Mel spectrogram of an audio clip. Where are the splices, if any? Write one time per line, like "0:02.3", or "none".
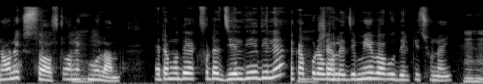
0:02.9

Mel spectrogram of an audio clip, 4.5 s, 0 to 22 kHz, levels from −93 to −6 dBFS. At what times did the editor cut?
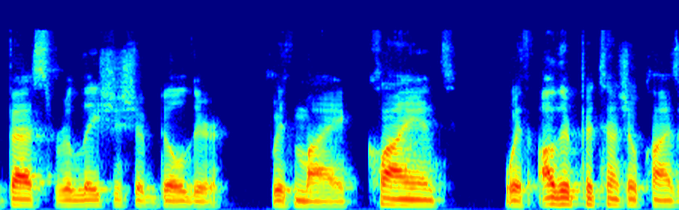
none

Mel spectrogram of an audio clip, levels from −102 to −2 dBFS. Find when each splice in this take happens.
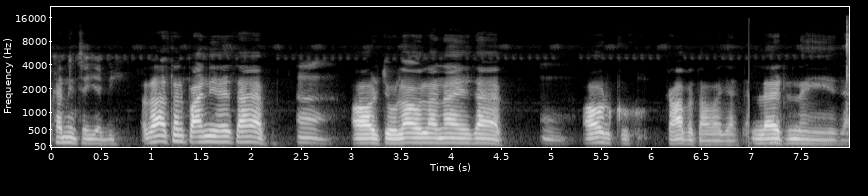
none

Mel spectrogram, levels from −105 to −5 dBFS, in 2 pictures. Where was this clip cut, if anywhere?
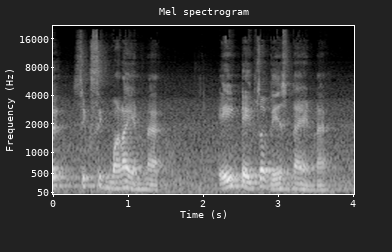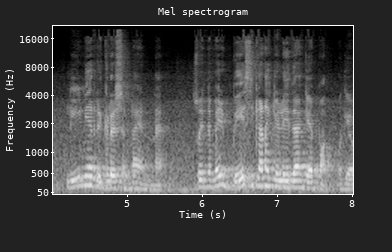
none

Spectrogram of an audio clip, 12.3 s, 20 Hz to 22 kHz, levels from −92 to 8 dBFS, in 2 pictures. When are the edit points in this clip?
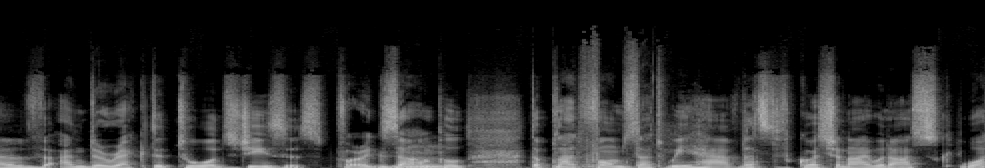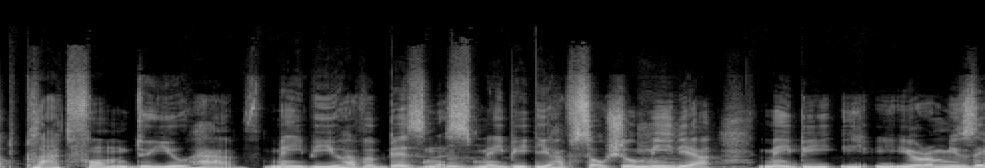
0:02.0
0:04.7
0:05.9
0:09.5

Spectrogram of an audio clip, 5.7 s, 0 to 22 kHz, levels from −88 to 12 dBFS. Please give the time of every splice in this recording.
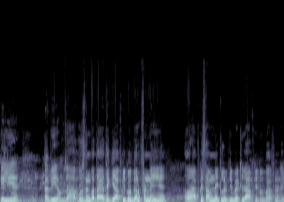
0:01.3

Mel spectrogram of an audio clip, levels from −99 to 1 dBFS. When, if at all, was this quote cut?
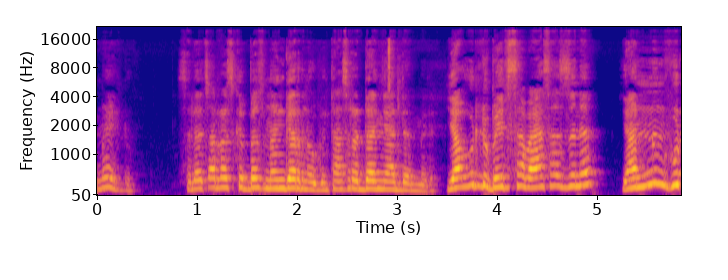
0:03.3

